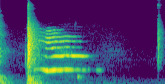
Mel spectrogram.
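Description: A sharp thump as a cat rattles a door handle trying to open the door to come in, followed right away by a single drawn-out, fairly loud cat meow, then a brief soft scrape near the end.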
